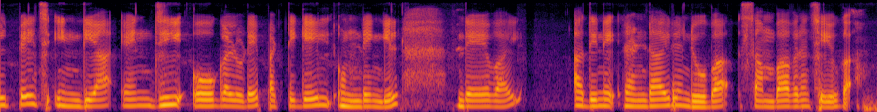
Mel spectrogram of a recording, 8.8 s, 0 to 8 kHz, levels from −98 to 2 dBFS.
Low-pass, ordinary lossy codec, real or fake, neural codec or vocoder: 7.2 kHz; none; real; none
